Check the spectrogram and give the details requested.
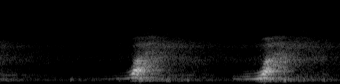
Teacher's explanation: we start with our lips in an O shape, and we begin voicing it as we separate our lips apart. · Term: W sound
